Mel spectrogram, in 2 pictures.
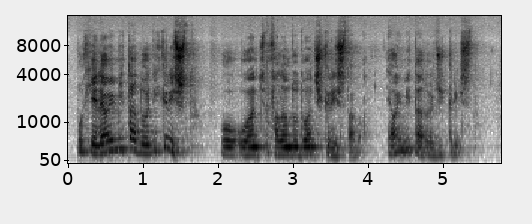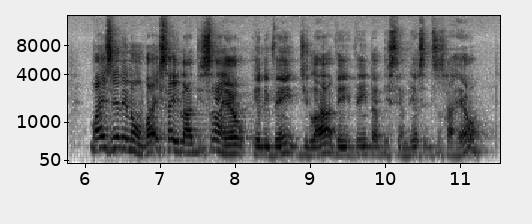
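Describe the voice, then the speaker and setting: Amid audible room echo, a high-voiced man talks at a moderate pace, with very wide pitch swings and big swings in loudness. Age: 60s. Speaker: pastor. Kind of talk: sermon. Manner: halting.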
